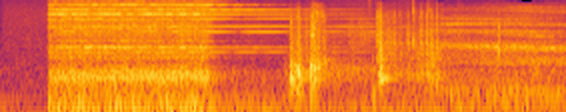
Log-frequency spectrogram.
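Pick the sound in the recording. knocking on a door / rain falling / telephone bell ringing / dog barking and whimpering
telephone bell ringing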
